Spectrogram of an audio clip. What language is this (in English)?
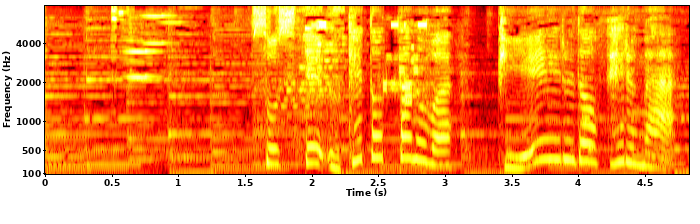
Japanese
